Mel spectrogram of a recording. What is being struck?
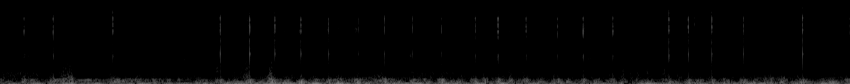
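Small plastic clothespins with metal springs.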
